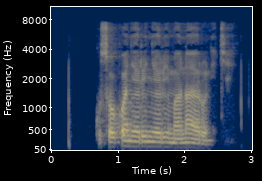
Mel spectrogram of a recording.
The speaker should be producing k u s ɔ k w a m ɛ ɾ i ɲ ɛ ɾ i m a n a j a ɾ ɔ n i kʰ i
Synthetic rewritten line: k u s ɔ k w a ɲ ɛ ɾ i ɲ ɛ ɾ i m a n a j a ɾ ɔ n i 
